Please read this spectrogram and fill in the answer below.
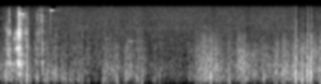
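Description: Quiet open-air background with light wind noise on the microphone, broken by a few soft clicks about half a second in and again near the end.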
